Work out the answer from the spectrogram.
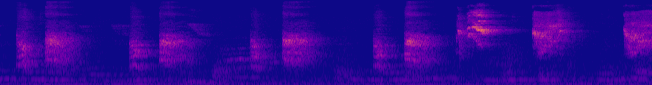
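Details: Standard non-isian song of a long-tailed shrike, made of spaced, grating squawks. Duller notes come first, separated by gaps of about a second, then brighter, shriller rasps close together near the end.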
